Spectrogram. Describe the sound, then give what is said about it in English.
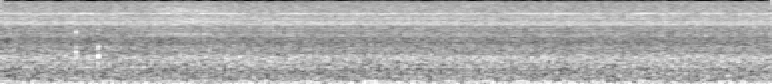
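A car engine drones steadily for the whole stretch, a loud, unbroken low rumble with a faint hiss on top and no voices. “It's a car!”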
